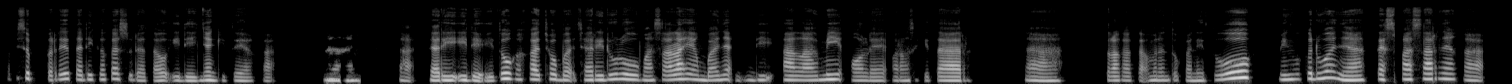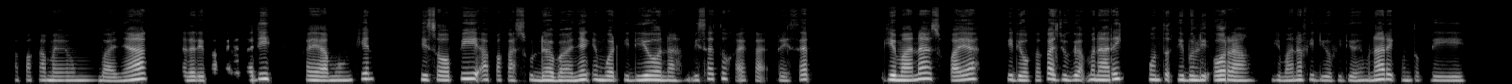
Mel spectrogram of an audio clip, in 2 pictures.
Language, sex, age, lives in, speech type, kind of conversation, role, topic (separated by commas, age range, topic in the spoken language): Indonesian, female, 25-29, Indonesia, conversation, advice, advisor, Mengapa saya takut memulai usaha sampingan karena khawatir kehilangan uang?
